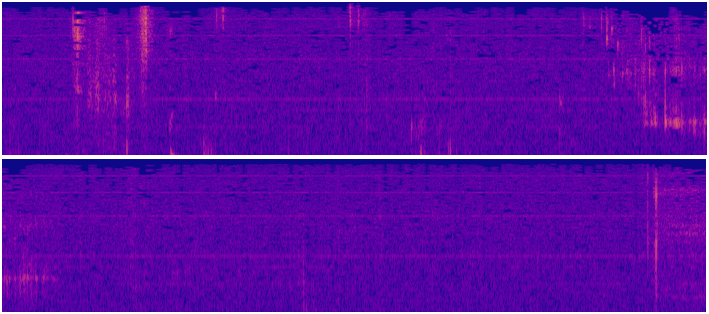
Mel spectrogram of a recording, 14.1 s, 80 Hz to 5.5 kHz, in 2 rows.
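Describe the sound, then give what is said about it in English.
Opening and pouring a bottle of Pilsner Urquell, a Bohemian Pilsner: faint clicks and handling noises come first, then a short fizzing hiss midway, all over a quiet, steady hum. “tonight I'm judging Pilsner Urquell, which is a Category 2B Bohemian Pilsner. Okay, let me open it up.”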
